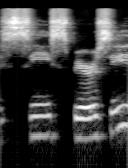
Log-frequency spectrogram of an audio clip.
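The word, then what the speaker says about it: Seaspiracy: have seen the documentary see spiricy it's spelled s-e-a-s-p-i-r-a-c-y so basically the word conspiracy altered with the word conspiracy here actually we've done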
